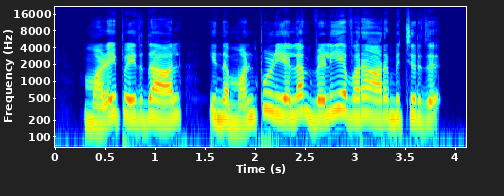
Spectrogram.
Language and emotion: Tamil, disgusted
